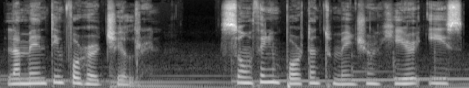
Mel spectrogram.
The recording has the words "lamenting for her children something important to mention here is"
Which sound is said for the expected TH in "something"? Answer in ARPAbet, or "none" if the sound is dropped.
TH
